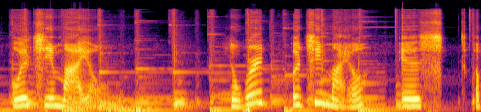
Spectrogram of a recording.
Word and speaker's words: 울지마요: 울지마요. This is pronounced as a 4-syllable word.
